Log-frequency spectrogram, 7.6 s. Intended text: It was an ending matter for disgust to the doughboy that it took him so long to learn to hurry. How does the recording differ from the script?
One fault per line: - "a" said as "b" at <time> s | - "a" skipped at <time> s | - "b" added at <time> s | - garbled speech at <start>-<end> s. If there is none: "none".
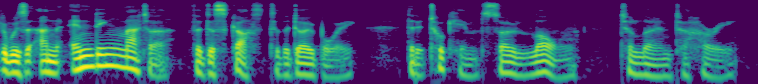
none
